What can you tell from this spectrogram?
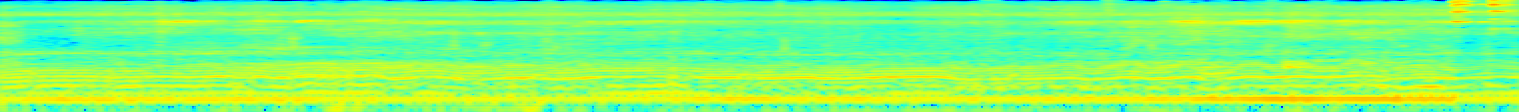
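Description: Steady low drone of a small engine or motor running out of sight, with faint high chirping over it.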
